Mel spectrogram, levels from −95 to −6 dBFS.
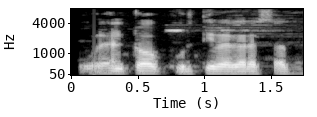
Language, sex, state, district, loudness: Hindi, male, Bihar, Bhagalpur, -16 LUFS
